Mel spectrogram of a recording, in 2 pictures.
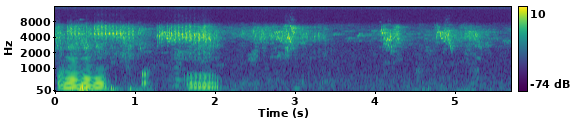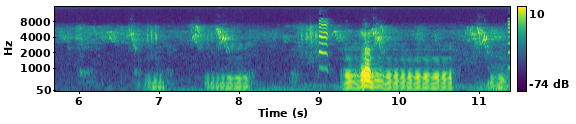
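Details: An Alaskan malamute playing with a toy gives short, throaty woo-woo vocalizations and grumbles, with rustling and scuffling between them.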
